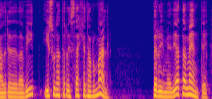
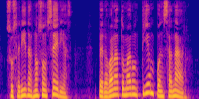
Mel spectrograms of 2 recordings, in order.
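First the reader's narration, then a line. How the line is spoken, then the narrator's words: Plain. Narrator (Spanish): les dijo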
